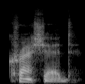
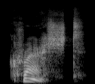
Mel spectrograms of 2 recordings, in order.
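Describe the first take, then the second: First: The ending is said as a separate 'ed' syllable. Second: The ending is a plain 't' sound. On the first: The speaker calls it wrong. "express these verbs phonetically" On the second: The speaker calls it right. "with a t sound at the end"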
